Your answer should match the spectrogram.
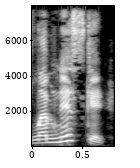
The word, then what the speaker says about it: lemniscate: you l-lemon iskut okay I know it sounds kind of strange maybe like limp Biskit but it's lemniscate oh well anyway so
